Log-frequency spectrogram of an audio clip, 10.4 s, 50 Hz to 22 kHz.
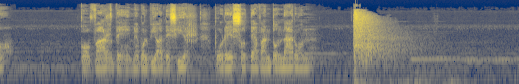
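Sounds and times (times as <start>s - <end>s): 
speech: 1.6s - 6.4s
loud gunshot with echo: 7.0s - 8.5s.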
